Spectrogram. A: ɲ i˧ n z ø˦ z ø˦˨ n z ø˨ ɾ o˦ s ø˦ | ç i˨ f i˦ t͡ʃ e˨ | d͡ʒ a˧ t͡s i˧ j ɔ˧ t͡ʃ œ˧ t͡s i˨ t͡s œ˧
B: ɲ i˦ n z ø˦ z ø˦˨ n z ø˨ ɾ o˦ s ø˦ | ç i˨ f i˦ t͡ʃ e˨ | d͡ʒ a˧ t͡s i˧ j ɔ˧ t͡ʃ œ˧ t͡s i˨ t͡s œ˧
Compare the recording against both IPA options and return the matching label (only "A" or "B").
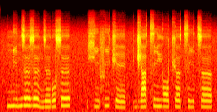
A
